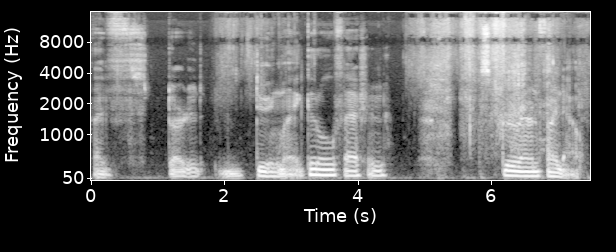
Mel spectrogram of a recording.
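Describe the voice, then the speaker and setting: Speaking very slowly with long pauses, a young Southern American man lets his low, gravelly, mellow voice drift as he draws at home, rambling and joking to himself. He hosts an animation channel, and this is casual drawing commentary with a little hiss or hum.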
